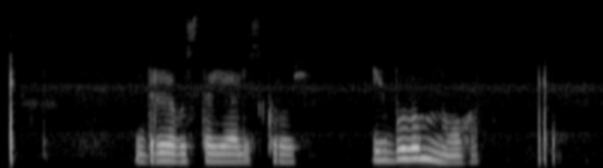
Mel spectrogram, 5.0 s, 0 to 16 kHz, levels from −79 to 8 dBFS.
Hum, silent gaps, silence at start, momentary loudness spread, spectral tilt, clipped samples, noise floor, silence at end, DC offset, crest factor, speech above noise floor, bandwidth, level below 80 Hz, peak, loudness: none; none; 0.05 s; 20 LU; -7.5 dB/octave; under 0.1%; -63 dBFS; 0.5 s; under 0.1%; 22 dB; 37 dB; 11 kHz; -84 dBFS; -6 dBFS; -27 LUFS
